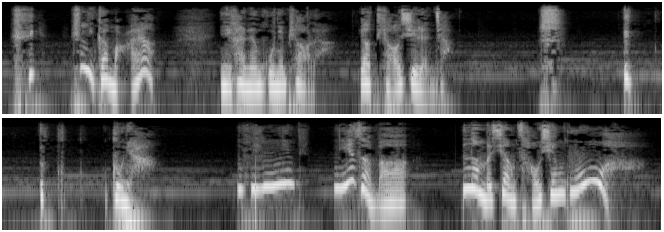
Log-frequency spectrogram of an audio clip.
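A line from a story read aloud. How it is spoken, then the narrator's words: Laughing, teasing. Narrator (Chinese): 蒋小开笑了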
